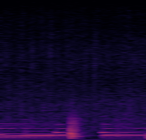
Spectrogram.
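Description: Vegetables stir-fry in a heavily loaded pan with a ginger wasabi cashew sauce, giving a soft steady sizzle with one brief louder hiss in the middle, fairly faint and with no talk.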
